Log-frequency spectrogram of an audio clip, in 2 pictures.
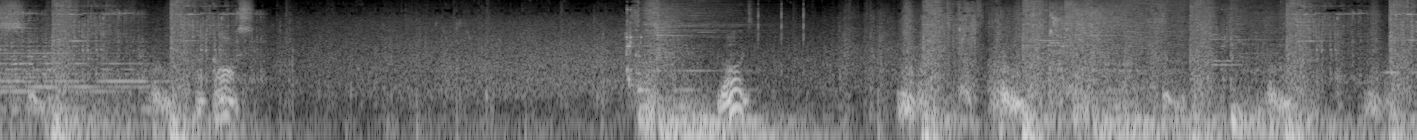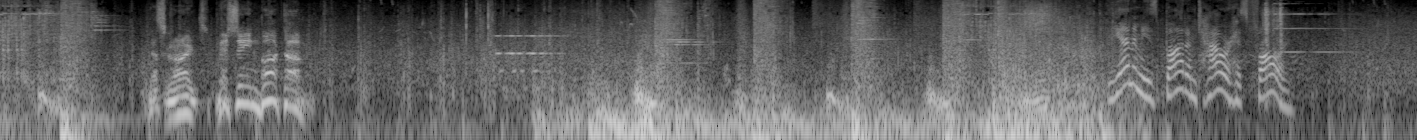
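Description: Video game weapons clash and strike during a battle.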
